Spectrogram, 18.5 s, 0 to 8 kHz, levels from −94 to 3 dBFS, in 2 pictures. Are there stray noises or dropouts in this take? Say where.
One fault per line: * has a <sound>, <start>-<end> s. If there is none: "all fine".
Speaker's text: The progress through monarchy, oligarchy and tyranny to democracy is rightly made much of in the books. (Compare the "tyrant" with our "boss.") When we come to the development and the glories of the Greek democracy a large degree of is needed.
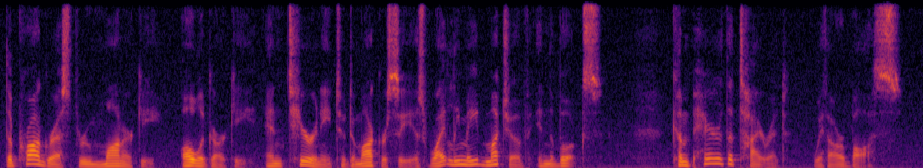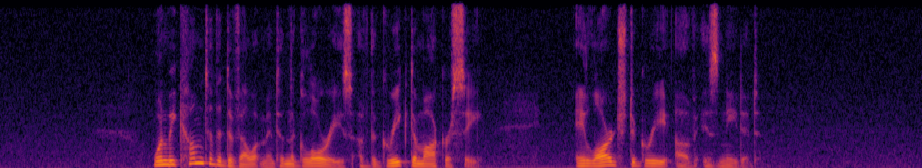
all fine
